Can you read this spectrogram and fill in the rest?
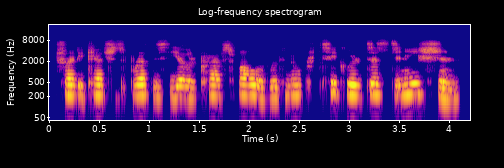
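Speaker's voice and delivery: plain reading voice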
